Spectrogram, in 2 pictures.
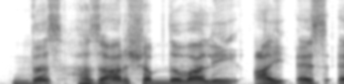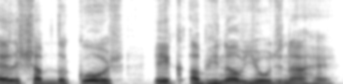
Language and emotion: Hindi, neutral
